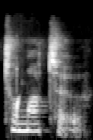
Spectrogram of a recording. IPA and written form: təˈmɑːtəʊ (tomato)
